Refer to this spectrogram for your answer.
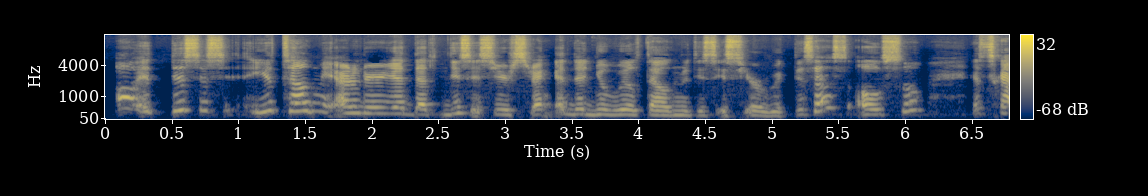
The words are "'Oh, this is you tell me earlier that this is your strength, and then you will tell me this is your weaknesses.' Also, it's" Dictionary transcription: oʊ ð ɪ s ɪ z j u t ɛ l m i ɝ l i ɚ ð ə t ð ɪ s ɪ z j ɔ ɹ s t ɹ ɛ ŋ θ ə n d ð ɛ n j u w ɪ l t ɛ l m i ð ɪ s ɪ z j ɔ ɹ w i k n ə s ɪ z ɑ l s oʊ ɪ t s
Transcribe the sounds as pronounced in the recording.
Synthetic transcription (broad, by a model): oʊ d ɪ s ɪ s j u t ɛ l m i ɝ l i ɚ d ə t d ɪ s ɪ s j ɔ ɹ s t ɹ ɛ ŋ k ə n d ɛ n j u w ɪ l t ɛ l m i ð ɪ s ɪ s j ɔ ɹ w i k n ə s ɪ s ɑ l s oʊ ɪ t s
